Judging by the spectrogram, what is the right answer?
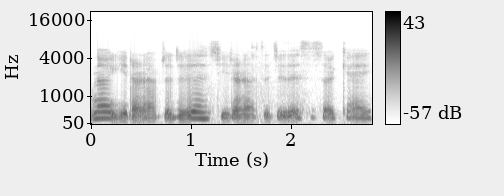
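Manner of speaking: put-on screaming with a rough edge. Retelling a story, the speaker voices the paladin: imitating someone screaming. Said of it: "the guy paladin was just screaming like".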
